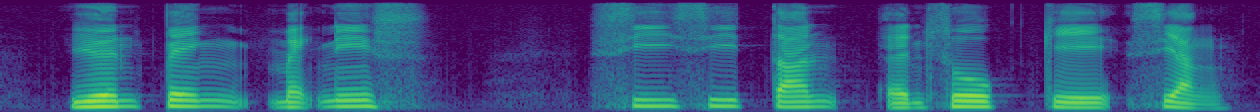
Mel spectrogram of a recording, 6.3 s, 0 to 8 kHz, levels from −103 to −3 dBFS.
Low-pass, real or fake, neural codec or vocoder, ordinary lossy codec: 7.2 kHz; real; none; none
